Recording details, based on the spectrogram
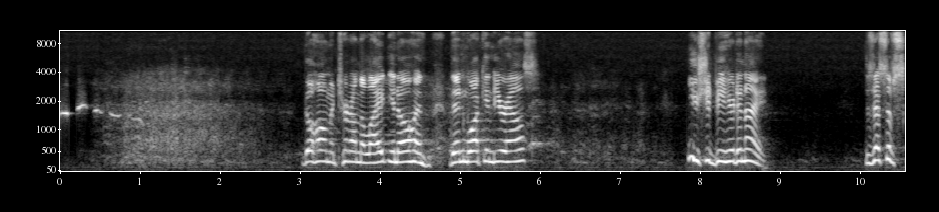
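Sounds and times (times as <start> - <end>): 
person whistling: 0.0 - 1.0
steady breathy hiss: 0.0 - 10.5
laughter: 0.5 - 7.8
speech: 3.0 - 6.0, 7.8 - 8.9, 10.1 - 10.5.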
